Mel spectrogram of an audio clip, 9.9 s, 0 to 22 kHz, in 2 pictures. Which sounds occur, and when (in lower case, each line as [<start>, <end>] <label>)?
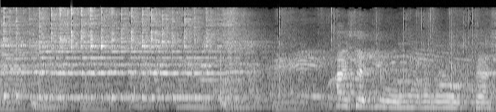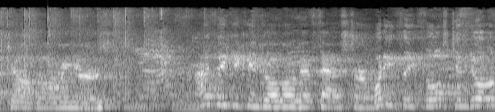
[0.00, 2.53] cowbell
[0.00, 9.91] music
[2.13, 2.21] tap
[2.70, 9.91] crowd
[6.25, 6.74] human sounds
[6.50, 6.60] clapping
[6.87, 9.91] male speech
[9.41, 9.50] generic impact sounds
